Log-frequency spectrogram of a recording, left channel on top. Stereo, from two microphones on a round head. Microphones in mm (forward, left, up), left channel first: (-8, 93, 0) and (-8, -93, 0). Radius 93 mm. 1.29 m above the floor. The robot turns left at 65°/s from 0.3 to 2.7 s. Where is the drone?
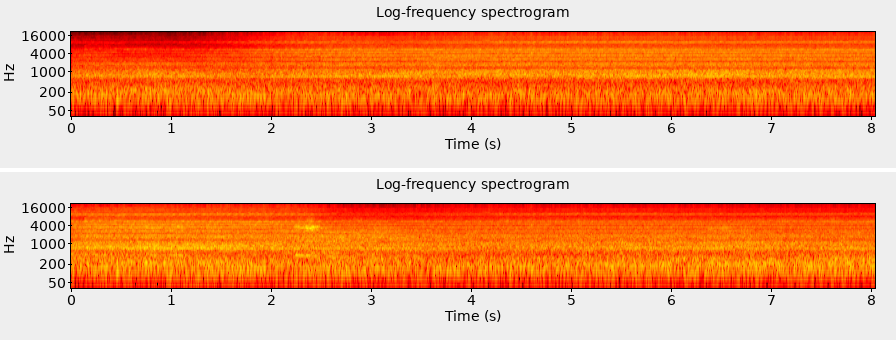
55° right; by 8.1 s 150° left.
